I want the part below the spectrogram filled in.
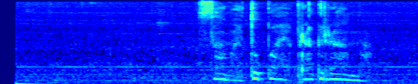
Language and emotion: Russian, angry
